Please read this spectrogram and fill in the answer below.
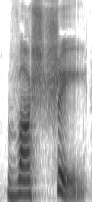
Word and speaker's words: ваши: But we are going to pronounce that as hard as ui, because sh is always hard. So we're going to say nashi vashi, but we write nash-i, vash-i.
